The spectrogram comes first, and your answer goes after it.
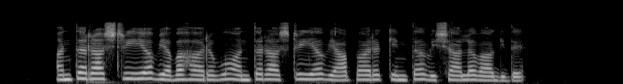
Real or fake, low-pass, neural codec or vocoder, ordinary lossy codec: real; 7.2 kHz; none; none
